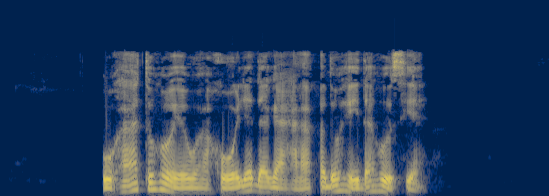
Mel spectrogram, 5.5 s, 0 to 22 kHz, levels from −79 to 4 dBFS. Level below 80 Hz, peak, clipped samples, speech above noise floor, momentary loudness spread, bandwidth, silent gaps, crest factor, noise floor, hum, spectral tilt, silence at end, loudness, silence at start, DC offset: -50 dBFS; 0 dBFS; under 0.1%; 68 dB; 5 LU; 7.8 kHz; none; 16 dB; -81 dBFS; none; -4.5 dB/octave; 1.3 s; -14 LUFS; 1.05 s; under 0.1%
